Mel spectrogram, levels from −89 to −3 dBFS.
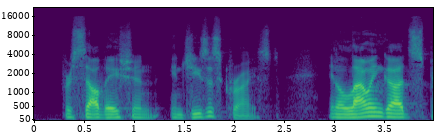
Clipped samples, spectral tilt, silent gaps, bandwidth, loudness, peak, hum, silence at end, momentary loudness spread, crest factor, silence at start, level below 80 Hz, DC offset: under 0.1%; -6.5 dB/octave; none; 15 kHz; -28 LUFS; -8 dBFS; none; 0.1 s; 18 LU; 22 dB; 0.3 s; -64 dBFS; under 0.1%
